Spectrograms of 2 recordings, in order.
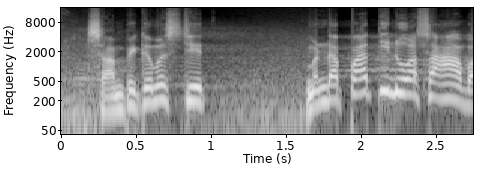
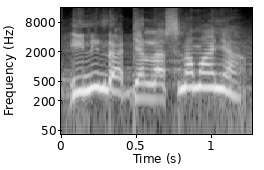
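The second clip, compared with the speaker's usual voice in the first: scolding; 10 semitones higher than usual. Real, not acted. Preacher scolding mixed greetings.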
